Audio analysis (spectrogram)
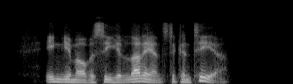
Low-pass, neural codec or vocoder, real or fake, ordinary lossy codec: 7.2 kHz; codec, 16 kHz, 0.2 kbps, FocalCodec; fake; Opus, 16 kbps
